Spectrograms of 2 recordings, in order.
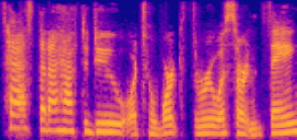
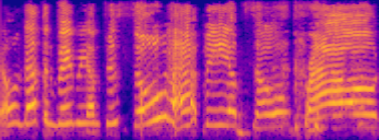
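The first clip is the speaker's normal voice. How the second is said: teary mock reply; 13 semitones higher than usual. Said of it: "Mommy's pretending to cry".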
